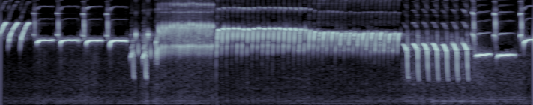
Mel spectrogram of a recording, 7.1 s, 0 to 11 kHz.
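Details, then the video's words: A male Timbrado Español canary hatched in 2020 sings a training song for other canaries: a fast, varied song of bright repeated notes, rattling trills and dropping whistled phrases, switching tour every second or so. "Canary 's Training Song"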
